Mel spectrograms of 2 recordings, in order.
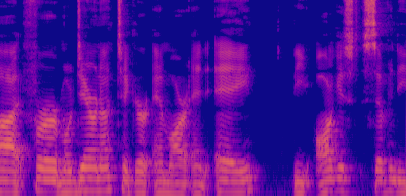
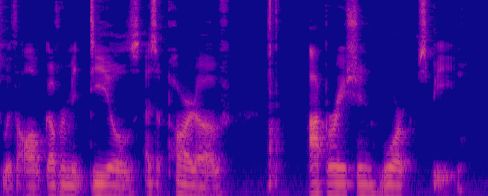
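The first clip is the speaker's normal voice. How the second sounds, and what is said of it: Imitates a movie villain's voice. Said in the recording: “my Dr. Evil voice”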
